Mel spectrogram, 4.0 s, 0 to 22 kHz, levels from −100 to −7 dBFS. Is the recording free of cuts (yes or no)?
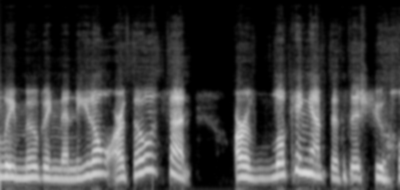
yes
